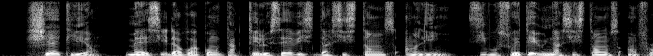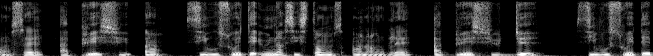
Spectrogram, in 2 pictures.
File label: IVR French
